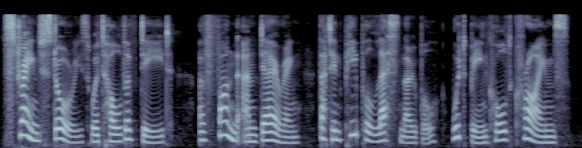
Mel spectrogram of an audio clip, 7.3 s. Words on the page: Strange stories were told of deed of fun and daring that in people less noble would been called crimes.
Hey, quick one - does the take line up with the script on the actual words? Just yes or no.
yes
